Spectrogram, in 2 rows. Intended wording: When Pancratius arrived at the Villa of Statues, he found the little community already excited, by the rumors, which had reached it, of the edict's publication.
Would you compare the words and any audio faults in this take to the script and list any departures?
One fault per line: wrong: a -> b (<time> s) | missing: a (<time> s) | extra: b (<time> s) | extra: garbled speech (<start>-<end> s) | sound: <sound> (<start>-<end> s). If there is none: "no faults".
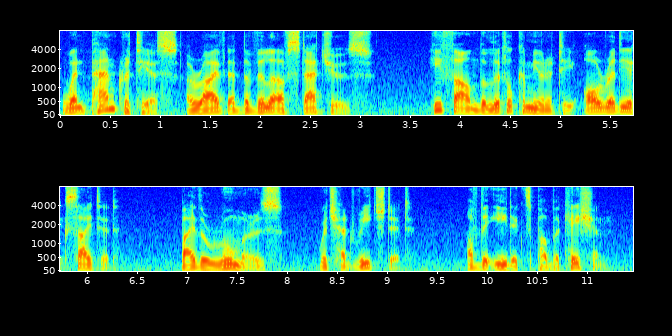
no faults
